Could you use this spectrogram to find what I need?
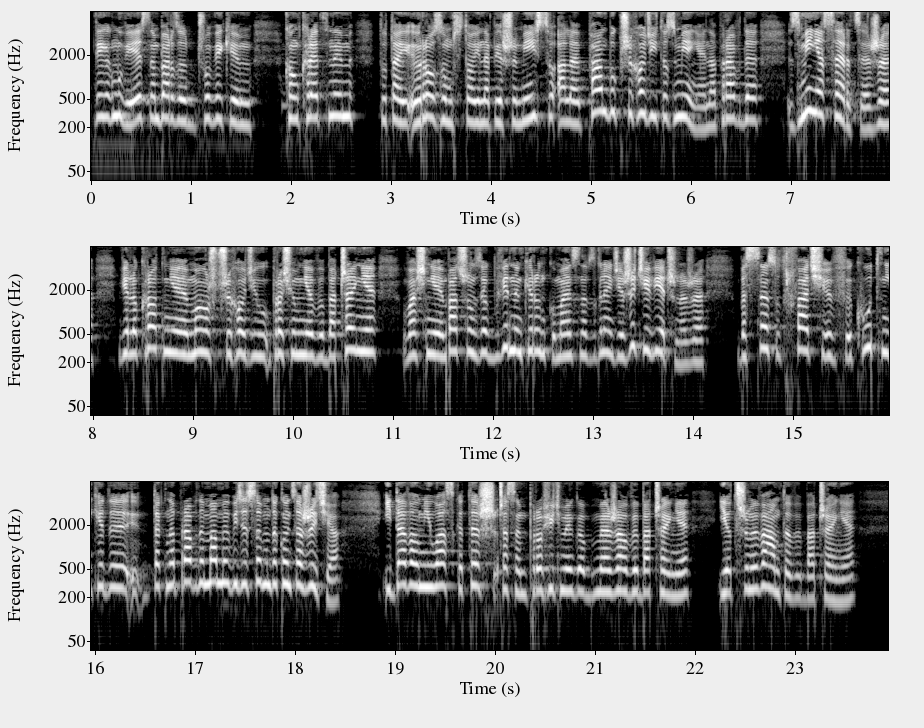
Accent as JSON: {"language": "Polish", "town": "Lublin", "region": "Lublin Voivodeship", "country": "Poland", "said": "jestem z Lublina, mam 33 lata."}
